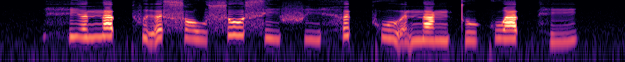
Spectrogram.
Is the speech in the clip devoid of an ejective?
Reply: yes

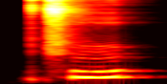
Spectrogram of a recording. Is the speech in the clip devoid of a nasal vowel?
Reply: yes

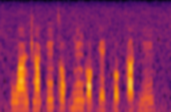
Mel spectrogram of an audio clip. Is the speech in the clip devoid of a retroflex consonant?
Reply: yes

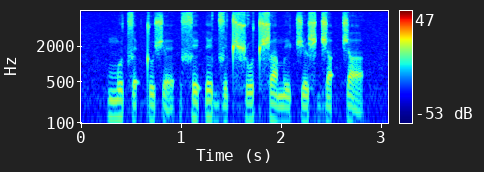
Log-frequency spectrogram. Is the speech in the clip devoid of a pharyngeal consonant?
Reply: yes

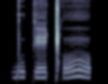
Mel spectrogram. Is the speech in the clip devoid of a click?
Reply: no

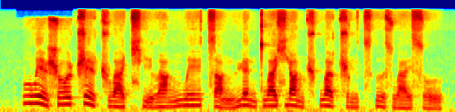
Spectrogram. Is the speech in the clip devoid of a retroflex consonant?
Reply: no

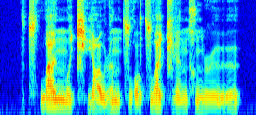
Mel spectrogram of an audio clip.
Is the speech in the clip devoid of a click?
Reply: yes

